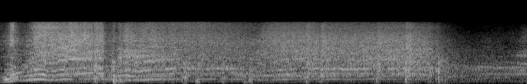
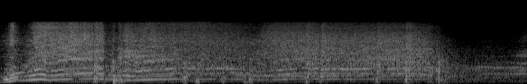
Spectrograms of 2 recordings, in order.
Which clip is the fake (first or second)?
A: first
